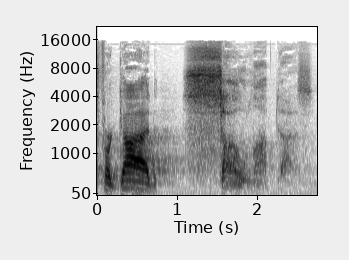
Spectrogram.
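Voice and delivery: slow whisper leaning on "God" and "so"; slow hushed reading stressing "so"; whispered emphasis. Shown as a demonstration. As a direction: breathe "so" out slowly. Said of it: "the emphasis of the".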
